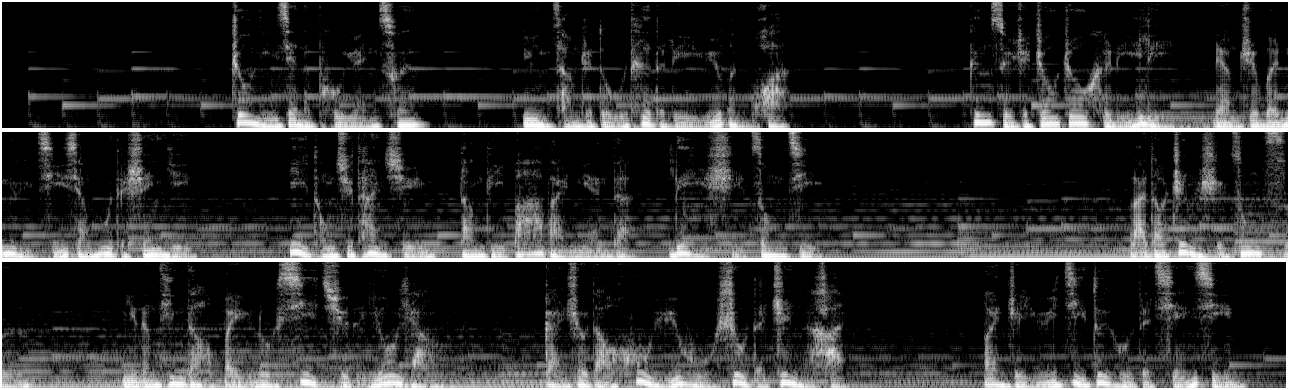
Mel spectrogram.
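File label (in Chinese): 旁白文旅宣传; 周宁县文旅宣传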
